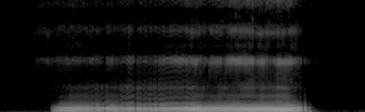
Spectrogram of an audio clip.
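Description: One long, rattling, fluttering snore from a sleeping dog, lasting about two and a half seconds, in a quiet room.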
